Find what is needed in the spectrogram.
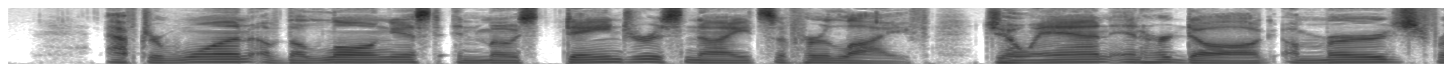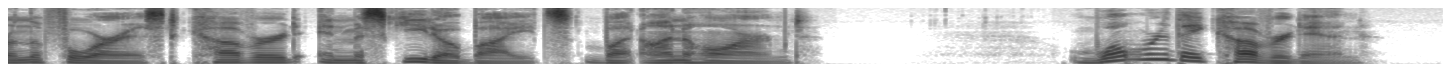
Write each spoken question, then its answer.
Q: What were they covered in?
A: They were covered in mosquito bites.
